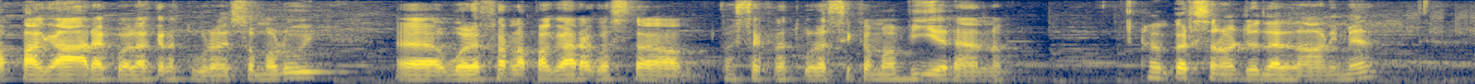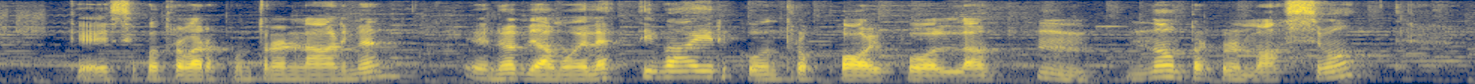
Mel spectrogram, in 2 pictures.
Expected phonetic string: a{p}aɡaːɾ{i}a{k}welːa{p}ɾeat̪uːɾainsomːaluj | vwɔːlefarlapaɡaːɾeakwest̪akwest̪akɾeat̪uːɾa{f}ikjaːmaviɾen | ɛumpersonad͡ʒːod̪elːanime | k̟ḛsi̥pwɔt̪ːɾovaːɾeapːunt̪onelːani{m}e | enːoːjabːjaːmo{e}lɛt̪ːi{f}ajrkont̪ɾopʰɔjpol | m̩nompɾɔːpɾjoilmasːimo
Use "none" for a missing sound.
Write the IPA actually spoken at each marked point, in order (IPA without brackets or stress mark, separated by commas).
p, e, k, k, s, m, e, v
